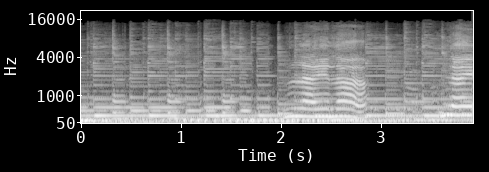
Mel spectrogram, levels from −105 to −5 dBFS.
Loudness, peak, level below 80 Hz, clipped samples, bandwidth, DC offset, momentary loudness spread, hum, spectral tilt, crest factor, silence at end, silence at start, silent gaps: -14 LUFS; -2 dBFS; -30 dBFS; under 0.1%; 14 kHz; under 0.1%; 6 LU; none; -5.5 dB/octave; 12 dB; 0 s; 0 s; none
